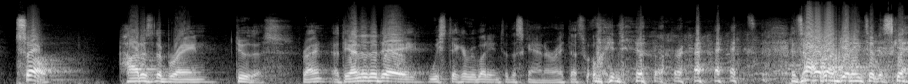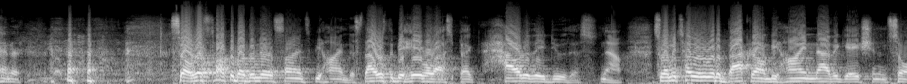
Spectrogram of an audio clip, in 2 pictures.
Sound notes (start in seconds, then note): 5.9 laughter; 5.9 laughs; 10.7 laughter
